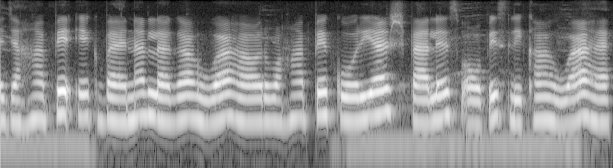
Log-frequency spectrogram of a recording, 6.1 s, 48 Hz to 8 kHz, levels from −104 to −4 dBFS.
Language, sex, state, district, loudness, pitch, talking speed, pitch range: Hindi, female, Jharkhand, Ranchi, -17 LUFS, 210 Hz, 155 wpm, 195-225 Hz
